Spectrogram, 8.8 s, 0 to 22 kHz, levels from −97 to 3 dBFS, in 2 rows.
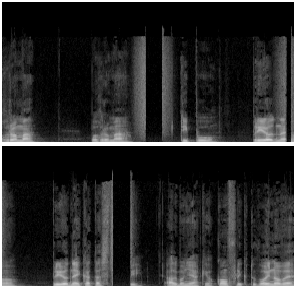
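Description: Speech with three wireless microphone squelch dropouts, at 1.94–2.57 s, 4.07–4.47 s and 5.95–6.38 s (before "alebo nejakého"). The FM signal fades, hiss rises, then the receiver's squelch mutes for about 258, 88 and 272 ms. A spectrogram shows broadband noise, then blank gaps.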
